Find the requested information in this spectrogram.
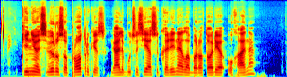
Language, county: Lithuanian, Kaunas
